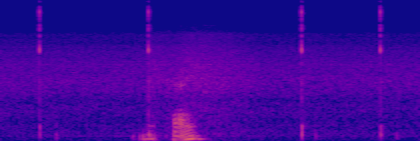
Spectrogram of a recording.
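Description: Three faint, sharp single clicks of a computer mouse button, one shortly after the start and two close together near the end.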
